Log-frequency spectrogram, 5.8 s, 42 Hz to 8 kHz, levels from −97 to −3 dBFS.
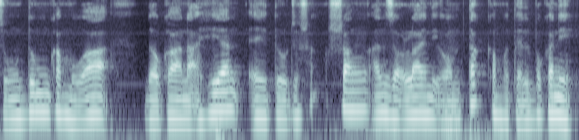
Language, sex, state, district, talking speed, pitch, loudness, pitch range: Mizo, male, Mizoram, Aizawl, 240 wpm, 105 Hz, -20 LUFS, 95-115 Hz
